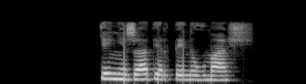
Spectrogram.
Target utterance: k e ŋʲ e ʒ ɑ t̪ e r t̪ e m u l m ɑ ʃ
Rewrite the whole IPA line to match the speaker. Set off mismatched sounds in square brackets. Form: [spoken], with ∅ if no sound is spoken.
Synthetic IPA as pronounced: k e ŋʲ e ʒ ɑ t̪ e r t̪ e [n] u l m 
